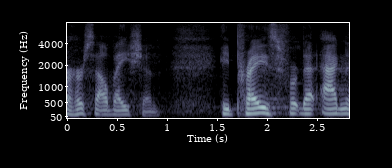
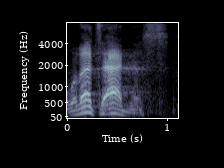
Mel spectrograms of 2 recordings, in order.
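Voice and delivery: slow, drawn-out "Well, that's Agnes."; slow Harry drawl; slower than usual. Retold or imitated. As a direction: drag "that's Agnes" out slowly. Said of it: "I don't know if Harry talked this way".

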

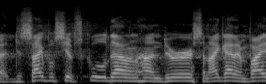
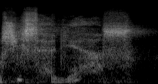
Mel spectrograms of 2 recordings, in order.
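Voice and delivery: whisper; 6 semitones lower, much slower than usual. Real, not acted. Awed reveal of conversion.

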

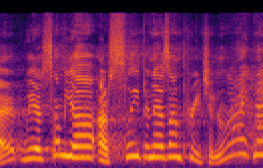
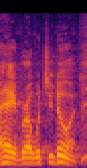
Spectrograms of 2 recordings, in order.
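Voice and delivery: dude; 9 semitones lower than usual. Retold or imitated. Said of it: "a dude pop out like".

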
